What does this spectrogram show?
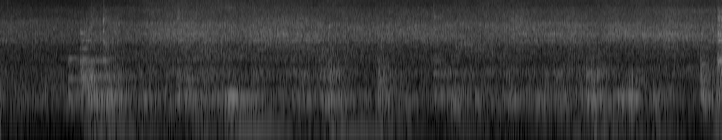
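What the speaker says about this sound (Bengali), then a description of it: "এটাকে জল দিয়ে ভালো করে গুলে রাখা হবে, মশলাটা নেড়ে দাও" Steady sizzling hiss of spice paste frying in oil, with occasional soft scraping as it is stirred, continuous and close.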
